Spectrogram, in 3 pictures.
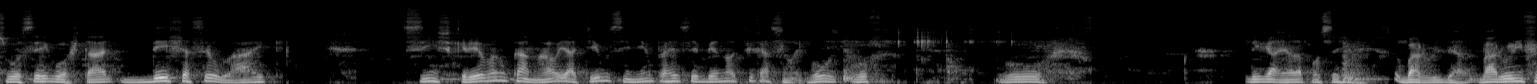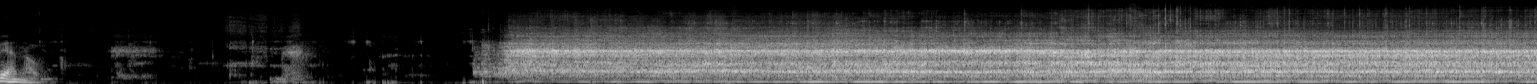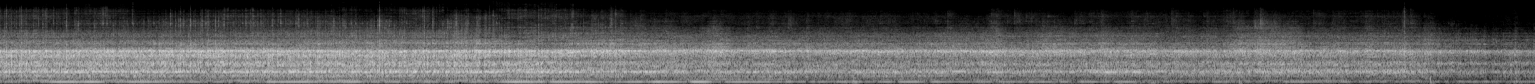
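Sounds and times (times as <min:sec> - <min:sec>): electric water pump humming: 0:20.1 - 0:46.0.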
